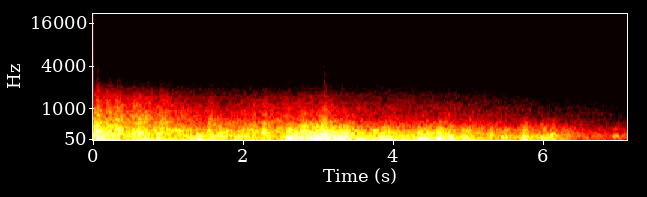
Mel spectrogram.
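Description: A deep rumble of thunder, swelling about three seconds in and then fading away near the end.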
